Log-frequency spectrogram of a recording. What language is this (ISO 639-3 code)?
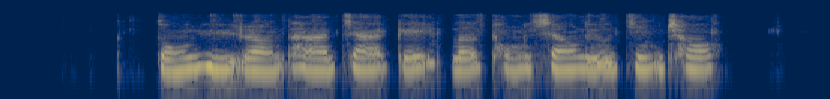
zho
